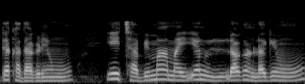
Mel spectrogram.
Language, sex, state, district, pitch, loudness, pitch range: Garhwali, female, Uttarakhand, Tehri Garhwal, 195 Hz, -24 LUFS, 175-215 Hz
